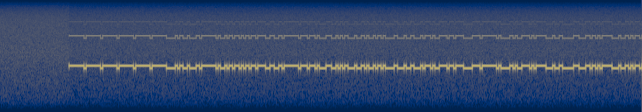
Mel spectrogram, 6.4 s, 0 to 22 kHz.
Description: RTTY (45.45 baud, 170 Hz shift), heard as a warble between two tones, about 1900 Hz centre. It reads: DJ8QZR DE HB9EBX TNX …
